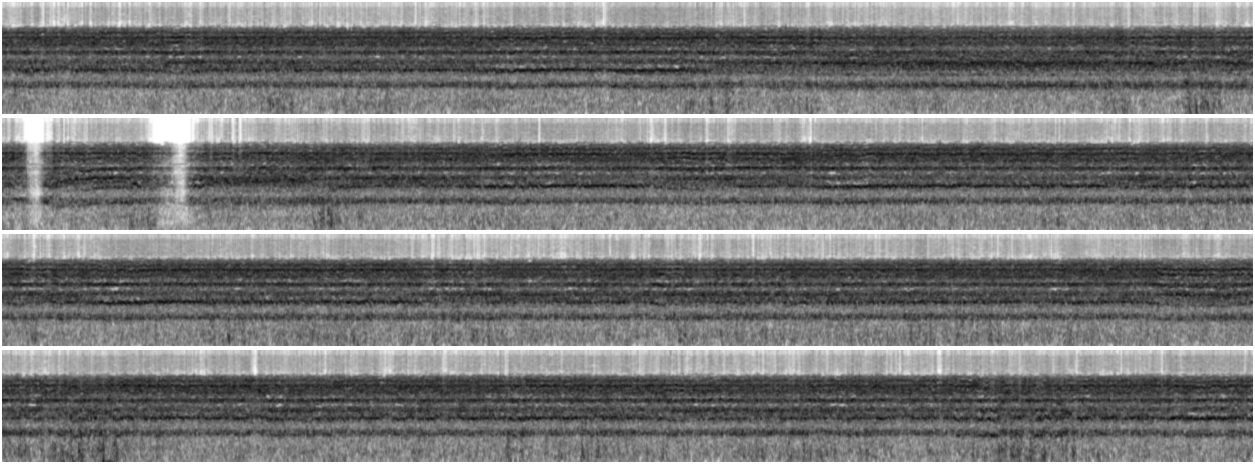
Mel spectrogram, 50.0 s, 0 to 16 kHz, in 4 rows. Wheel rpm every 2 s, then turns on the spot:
230, 230, 230, 220, 210, 210, 150, 140, 230, 230, 230, 230, 230, 230, 230, 230, 230, 230, 220, 230, 230, 230, 230, 230, 230.
none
